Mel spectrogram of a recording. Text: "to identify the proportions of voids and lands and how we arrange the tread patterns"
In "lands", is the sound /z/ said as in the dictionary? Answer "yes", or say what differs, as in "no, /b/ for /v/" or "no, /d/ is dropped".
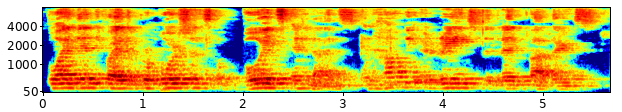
no, /s/ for /z/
